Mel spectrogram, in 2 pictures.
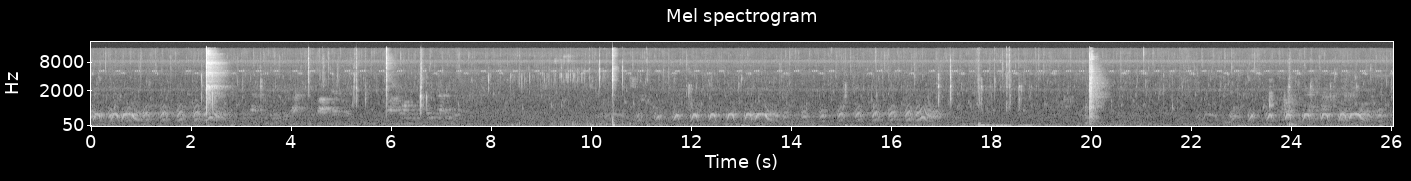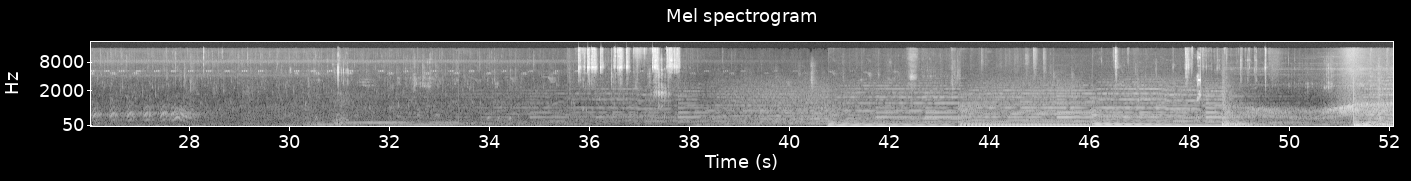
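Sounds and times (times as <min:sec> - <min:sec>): bird hooting: 0:00.0 - 0:02.8, 0:10.8 - 0:17.2, 0:22.7 - 0:28.2
plastic model parts clicking: 0:04.3 - 0:06.8, 0:16.9 - 0:18.7, 0:35.8 - 0:37.8.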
